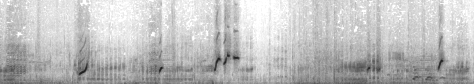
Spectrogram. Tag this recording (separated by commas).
livestock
